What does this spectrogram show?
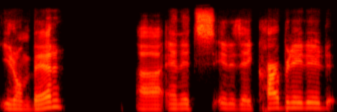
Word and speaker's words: Iron Beer: called Iron Beer, which in Cuba would be pronounced Iromber.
